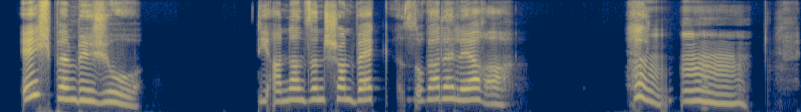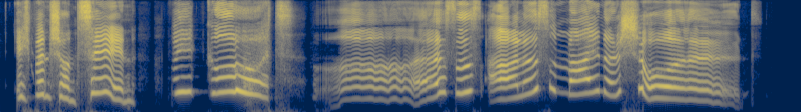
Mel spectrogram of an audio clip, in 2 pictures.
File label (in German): Sprachprobe Hoerspiel kleiner Junge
